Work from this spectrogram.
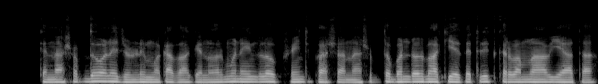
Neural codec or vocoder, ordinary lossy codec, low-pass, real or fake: codec, 24 kHz, 0.9 kbps, WavTokenizer, medium speech release version 2; Opus, 32 kbps; 10.8 kHz; fake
